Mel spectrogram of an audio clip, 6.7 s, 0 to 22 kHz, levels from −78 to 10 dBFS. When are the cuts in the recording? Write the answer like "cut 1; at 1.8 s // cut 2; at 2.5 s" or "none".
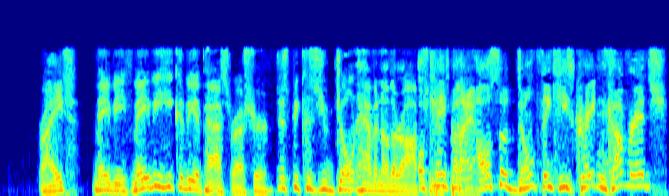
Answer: cut 1; at 2.8 s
